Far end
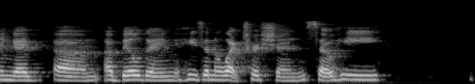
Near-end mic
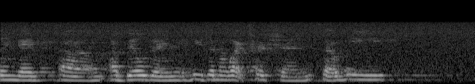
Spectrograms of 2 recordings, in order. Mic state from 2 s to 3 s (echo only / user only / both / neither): echo only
